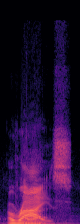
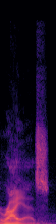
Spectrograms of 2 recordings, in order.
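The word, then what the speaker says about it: Arráez: He just made me realize we've been pronouncing it wrong. It's Rise, not Reyes.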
